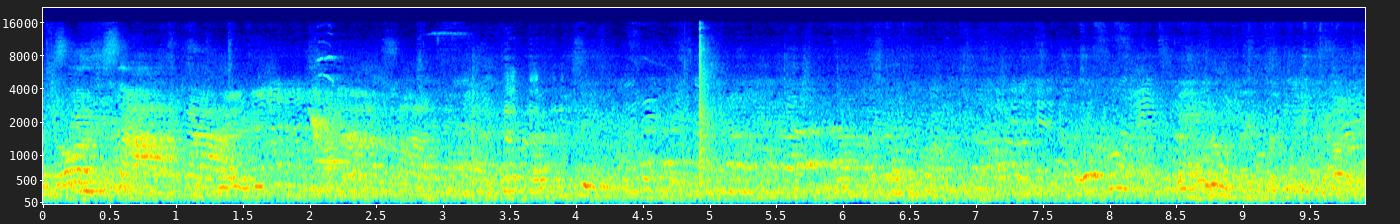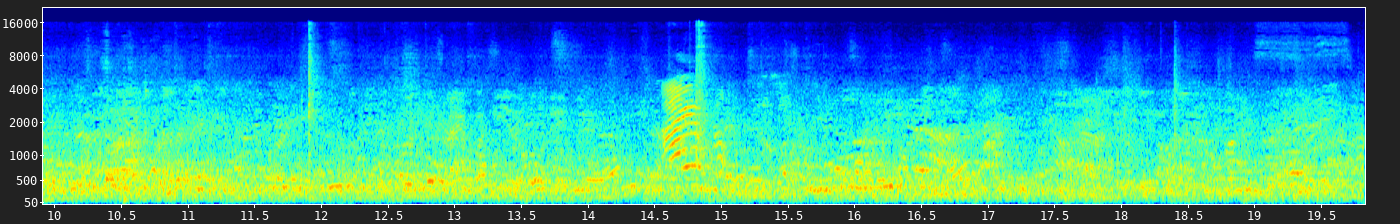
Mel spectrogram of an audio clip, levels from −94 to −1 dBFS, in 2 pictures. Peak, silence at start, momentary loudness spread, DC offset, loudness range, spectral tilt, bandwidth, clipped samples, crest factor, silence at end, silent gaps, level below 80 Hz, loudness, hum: -10 dBFS; 0 s; 6 LU; under 0.1%; 3 LU; -5 dB/octave; 16.5 kHz; under 0.1%; 22 dB; 0 s; none; -64 dBFS; -31 LUFS; none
